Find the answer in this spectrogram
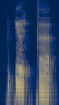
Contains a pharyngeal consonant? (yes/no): no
